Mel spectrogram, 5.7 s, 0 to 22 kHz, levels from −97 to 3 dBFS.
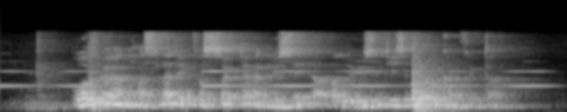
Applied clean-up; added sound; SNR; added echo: none; Wind instrument, woodwind instrument; 18 dB; reverberation time 1.1 s.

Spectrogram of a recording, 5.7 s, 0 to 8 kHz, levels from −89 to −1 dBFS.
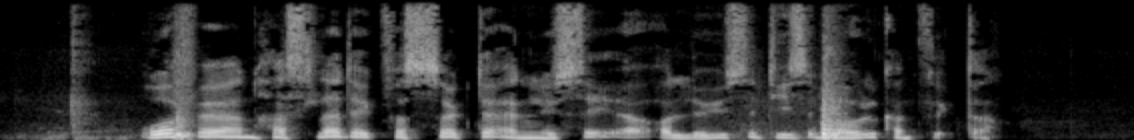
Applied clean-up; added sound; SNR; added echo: none; none; none; none.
